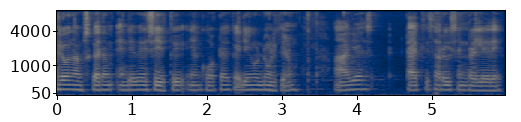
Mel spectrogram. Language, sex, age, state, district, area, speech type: Malayalam, male, 18-30, Kerala, Palakkad, rural, spontaneous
